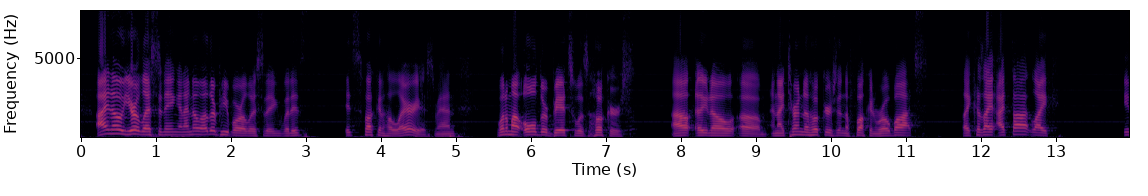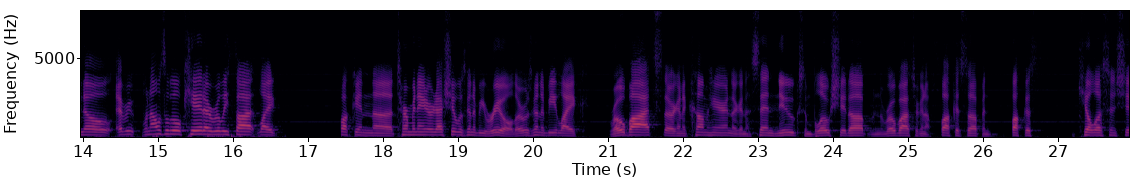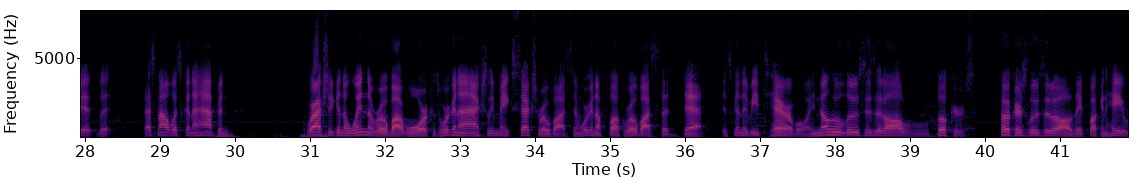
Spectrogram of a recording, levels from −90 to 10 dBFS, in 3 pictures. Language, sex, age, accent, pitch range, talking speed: English, male, 30-49, American, 140-185 Hz, 220 wpm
